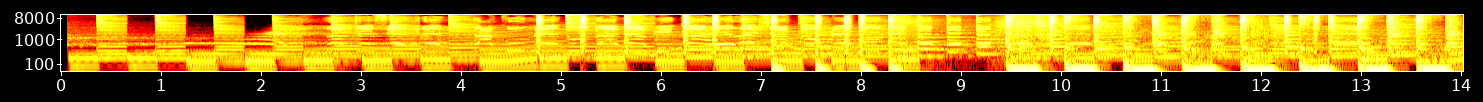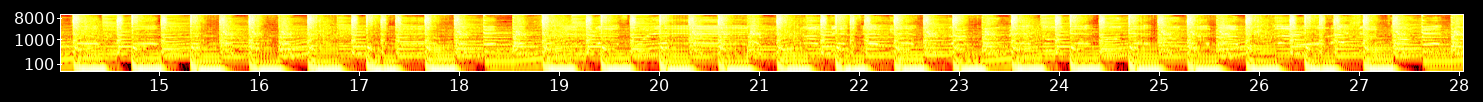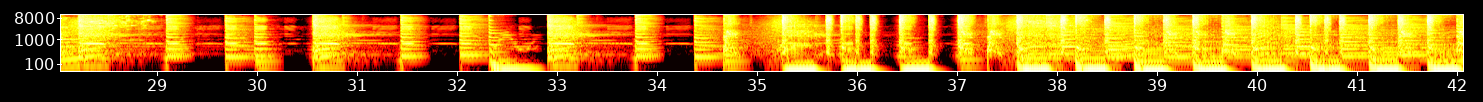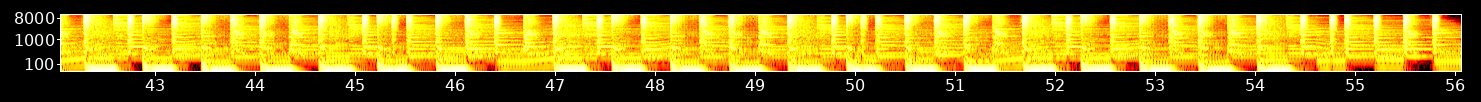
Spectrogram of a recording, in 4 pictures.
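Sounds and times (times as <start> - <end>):
ultra slowed funk music: 0.1 - 56.0.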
